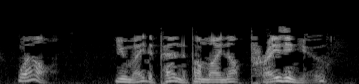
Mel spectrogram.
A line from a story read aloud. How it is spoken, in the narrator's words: she said dryly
